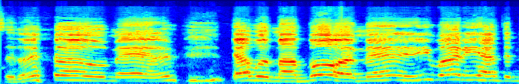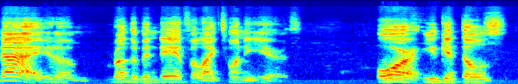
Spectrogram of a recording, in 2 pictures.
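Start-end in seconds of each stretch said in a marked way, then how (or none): 0.5-5.5 high, wailing mock drunk lament; crying drunk. Imitating a crying drunk grieving his brother, mock sob. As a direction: whine like a weepy drunk over a dead brother. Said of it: "those crying drunks".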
